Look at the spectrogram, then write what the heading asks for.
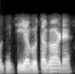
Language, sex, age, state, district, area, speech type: Dogri, male, 30-45, Jammu and Kashmir, Jammu, rural, conversation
